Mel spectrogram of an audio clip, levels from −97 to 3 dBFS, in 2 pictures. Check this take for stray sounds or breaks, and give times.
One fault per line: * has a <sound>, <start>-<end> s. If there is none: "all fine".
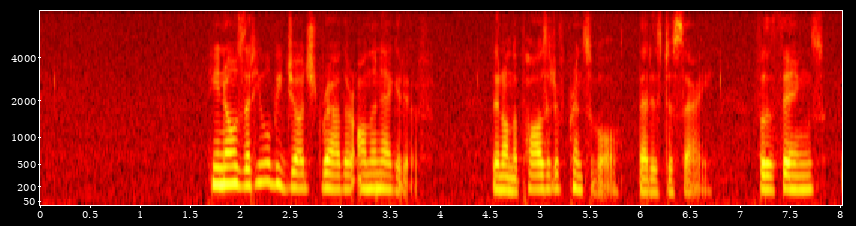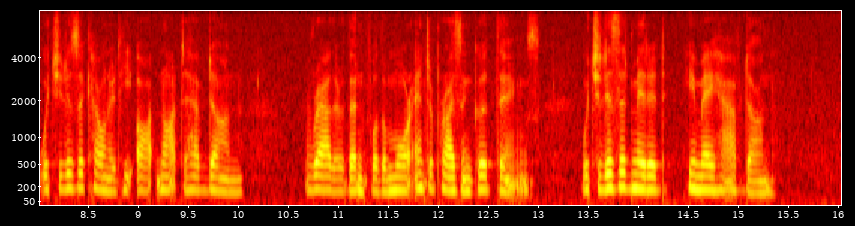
all fine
